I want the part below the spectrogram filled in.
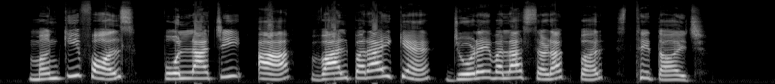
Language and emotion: Maithili, neutral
